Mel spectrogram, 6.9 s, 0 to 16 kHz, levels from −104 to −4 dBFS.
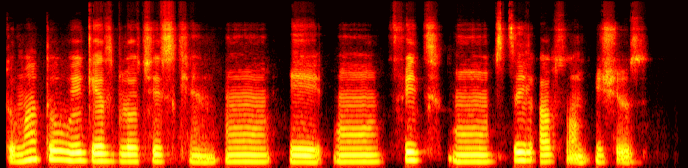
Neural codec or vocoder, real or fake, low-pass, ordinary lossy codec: none; real; 14.4 kHz; Opus, 24 kbps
